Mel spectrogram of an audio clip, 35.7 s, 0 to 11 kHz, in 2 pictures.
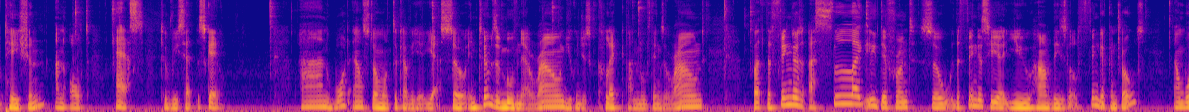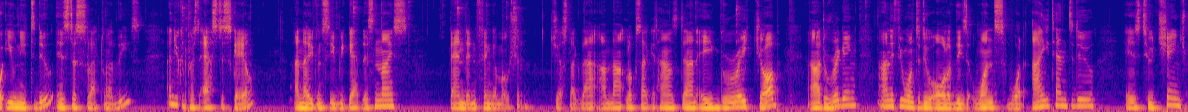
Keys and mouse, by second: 1.5 alt+s, 2.5 click, 3.0-4.9 drag, 5.1-5.7 drag, 5.7 middle click, 7.3 click, 7.7 middle click, 8.1-9.8 typing, 9.2 click, 10.7-11.1 middle drag, 11.4 alt+click, 12.2-12.6 middle drag, 12.9 shift+drag, 13.4-14.4 middle drag, 17.0-17.9 middle drag, 18.9 click, 18.9-20.4 typing, 19.3 middle click, 19.4 click, 22.4-25.8 typing, 25.2 click, 27.8-29.0 typing, 30.3-31.0 typing, 30.8-32.5 drag, 32.5 middle click, 32.5 typing.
